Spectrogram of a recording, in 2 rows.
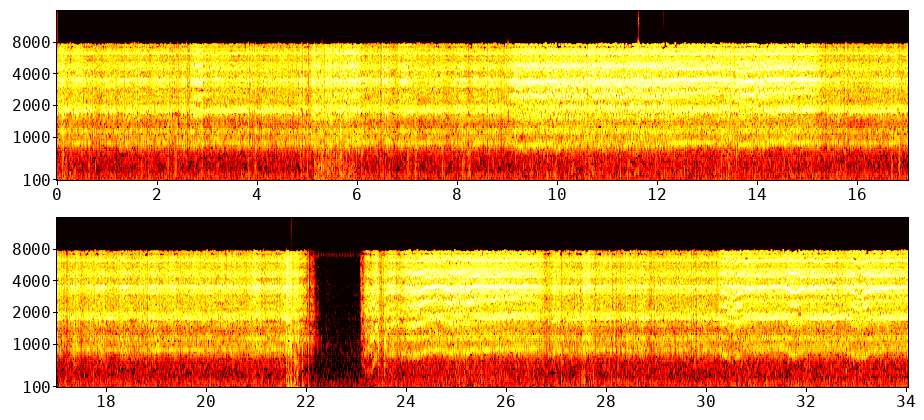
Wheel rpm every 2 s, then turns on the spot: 230, 230, 230, 230, 220, 200, 220, 230, 230, 230, 220, 80, 220, 230, 230, 220, 230.
none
